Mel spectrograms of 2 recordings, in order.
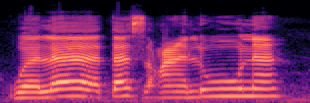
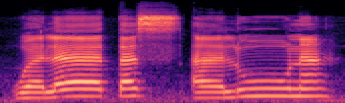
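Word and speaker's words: وَلَا تُسْأَلُونَ: Kemudian huruf hamzah tadi terdengar seperti ain tuh, Kak. Ada di ayat ayat berapa tadi ya? 141 dan ayat 134. Tadi kakak seperti ain kedengarannya ya. Saya mendengarnya seperti ain. Wala tas'aluna harusnya wala tas'aluna gitu ya.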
